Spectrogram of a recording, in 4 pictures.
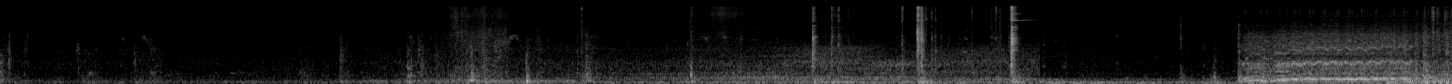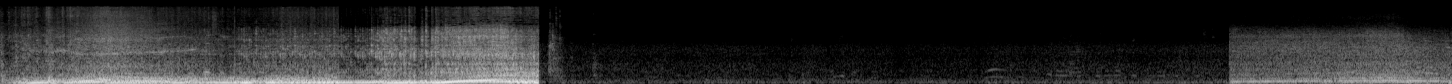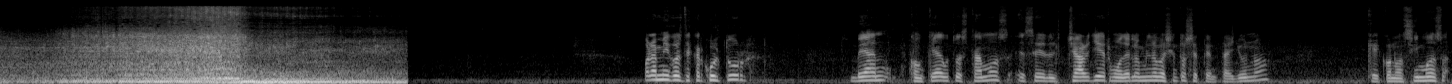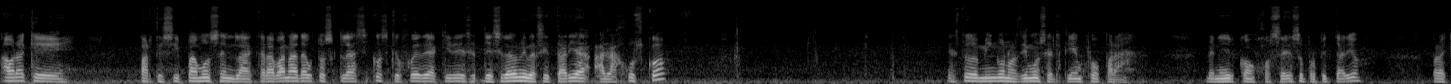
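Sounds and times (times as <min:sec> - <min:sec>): car engine starting and running: 0:12.3 - 0:20.0, 0:26.8 - 0:33.1
car engine running and revving: 0:14.7 - 0:19.9.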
